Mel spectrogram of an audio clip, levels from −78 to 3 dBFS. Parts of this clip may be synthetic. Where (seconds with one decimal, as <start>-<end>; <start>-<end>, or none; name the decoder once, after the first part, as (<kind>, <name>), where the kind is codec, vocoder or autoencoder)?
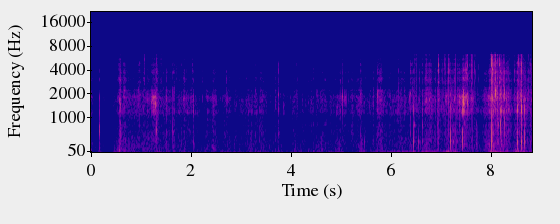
0.0-7.5 (codec, DAC)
